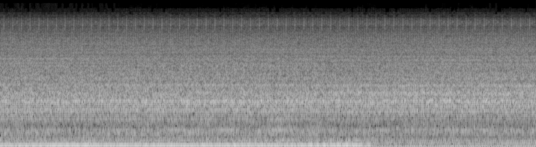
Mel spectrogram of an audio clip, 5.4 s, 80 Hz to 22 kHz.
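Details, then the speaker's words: 2014 Dodge Avenger 2.4L after cylinder head and head gasket replacement; slight misfire at first start, likely assembly lube in the head, then smooth even quiet idle with steady low drone, no knocks or ticks; normal. "sound too bad you probably had a little assembly Lube in the cylinder head and that's why I kind of misfired to start with but it's uh it's only real good nice and quiet"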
